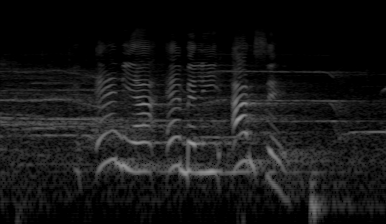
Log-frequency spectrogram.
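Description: A woman speaks loudly over a loudspeaker in a large echoing hall.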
